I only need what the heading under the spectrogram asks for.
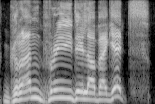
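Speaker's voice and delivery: a touch of mock French on the name; French accent. Host announcing the Paris prize, light French accent.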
